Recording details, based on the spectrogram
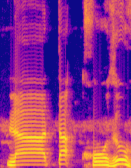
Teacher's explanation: لام کو ایک الف کے برابر لمبا کریں گے کیونکہ لام کے آگے الف مدہ آ گیا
